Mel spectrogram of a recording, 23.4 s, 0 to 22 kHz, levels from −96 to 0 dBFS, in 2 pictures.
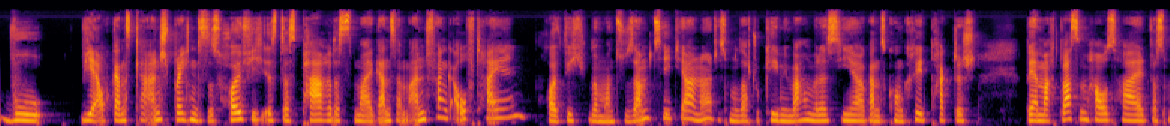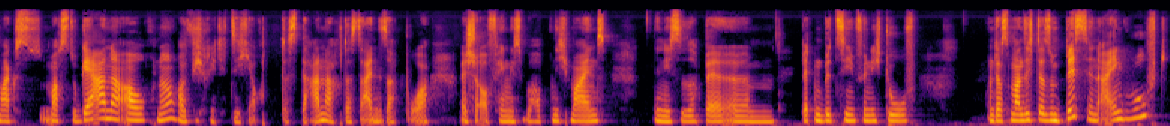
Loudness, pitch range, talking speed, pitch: -19 LUFS, 180-215 Hz, 215 wpm, 195 Hz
